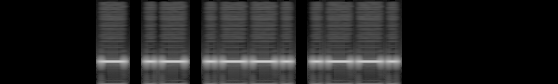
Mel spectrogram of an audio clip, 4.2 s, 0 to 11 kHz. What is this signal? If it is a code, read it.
Morse code, heard as a keyed tone, about 21 wpm, 800 Hz. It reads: TAPP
